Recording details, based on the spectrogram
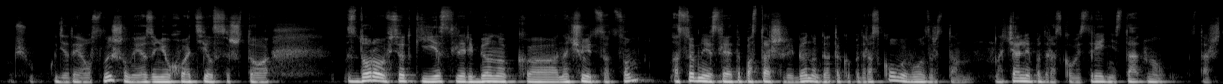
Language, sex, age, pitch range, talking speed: Russian, male, 20-39, 110-130 Hz, 165 wpm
